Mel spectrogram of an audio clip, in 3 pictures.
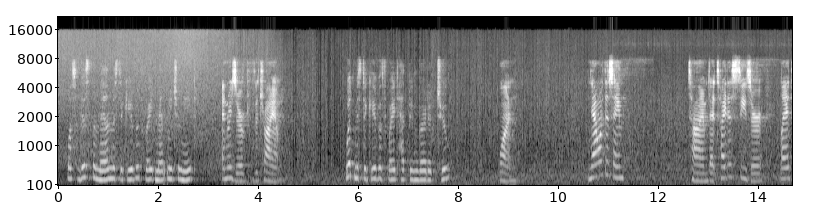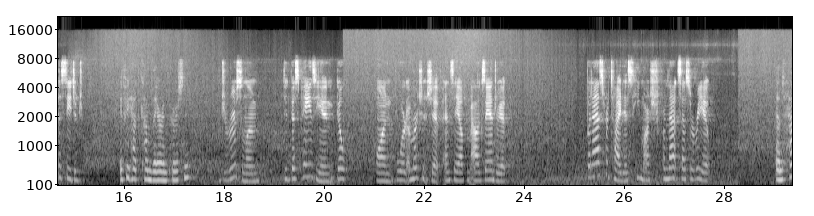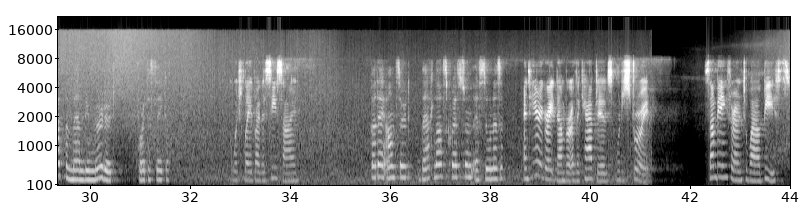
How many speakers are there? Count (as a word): two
